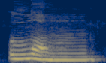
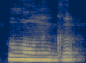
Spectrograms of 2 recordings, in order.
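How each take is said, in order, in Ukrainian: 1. Слово закінчується носовим звуком, без «г». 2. Слово закінчується твердим звуком «г». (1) "Вона вимовляється, начебто видуваючи повітря через ніс" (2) "вона не вимовляється як «сонг», «лонг»"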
